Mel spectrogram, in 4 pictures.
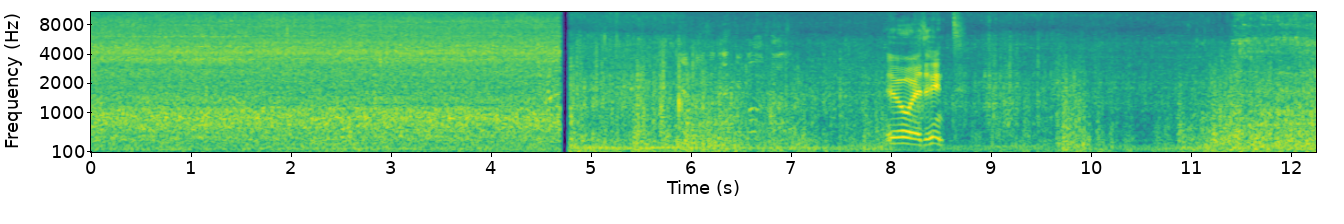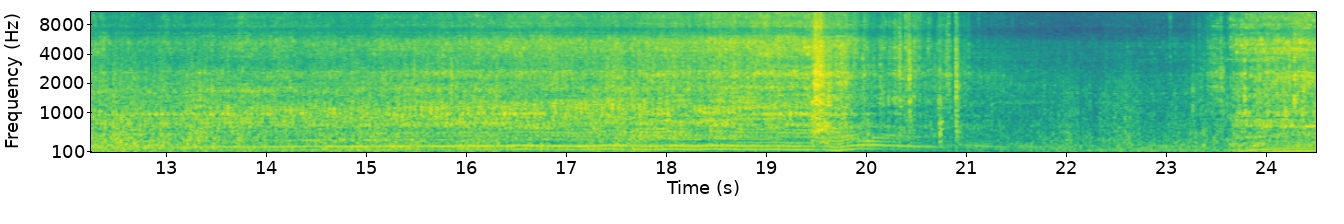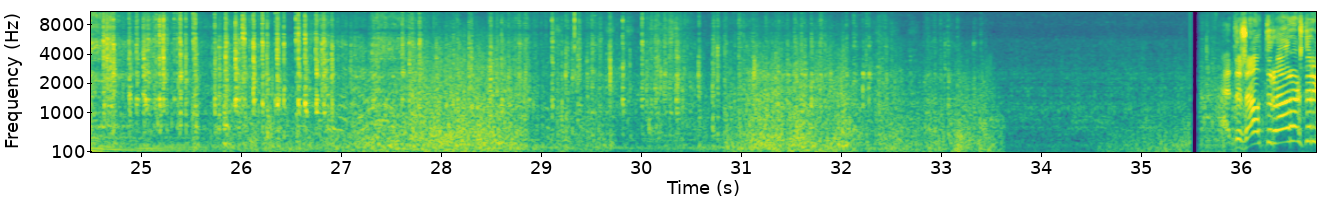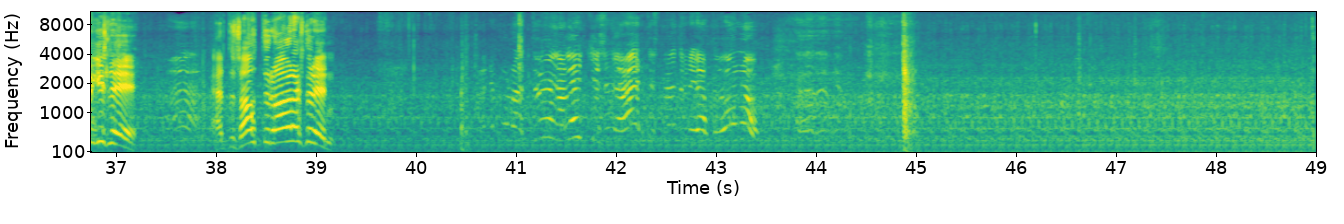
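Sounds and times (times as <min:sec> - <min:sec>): car engine labouring: 0:00.0 - 0:49.0.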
